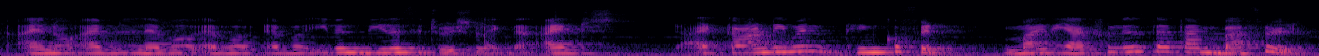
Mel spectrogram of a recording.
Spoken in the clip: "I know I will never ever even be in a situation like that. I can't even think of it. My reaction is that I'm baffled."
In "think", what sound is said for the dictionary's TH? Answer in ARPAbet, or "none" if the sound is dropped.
T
